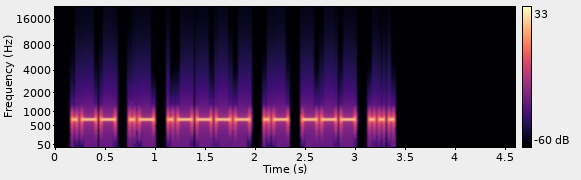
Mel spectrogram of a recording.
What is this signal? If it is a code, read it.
Morse code, heard as a keyed tone, about 25 wpm, 700 Hz. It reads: WA1AOS
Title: USA Callsign DE Callsign - 6 Characters - 25wpm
